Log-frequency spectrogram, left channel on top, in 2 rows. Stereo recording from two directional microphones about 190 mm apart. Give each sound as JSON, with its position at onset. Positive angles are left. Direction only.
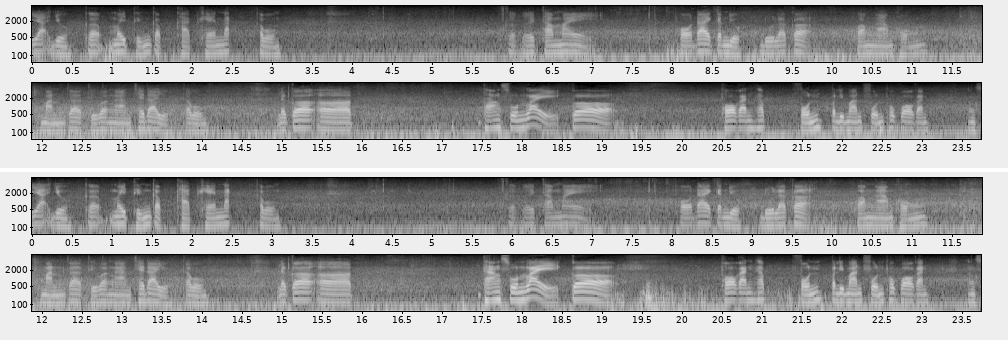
{"t": 0.0, "sound": "speech", "side_deg": 5}
{"t": 1.3, "sound": "speech", "side_deg": -10}
{"t": 6.0, "sound": "speech", "side_deg": 30}
{"t": 9.2, "sound": "speech", "side_deg": 0}
{"t": 12.0, "sound": "speech", "side_deg": 0}
{"t": 14.9, "sound": "speech", "side_deg": 5}
{"t": 17.5, "sound": "speech", "side_deg": -25}
{"t": 20.5, "sound": "speech", "side_deg": 0}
